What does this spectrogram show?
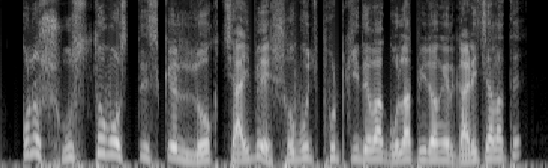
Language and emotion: Bengali, disgusted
